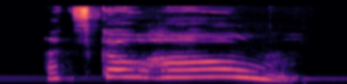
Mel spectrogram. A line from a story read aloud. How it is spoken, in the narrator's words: He put his face close to Hester's ear and shouted over the noise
